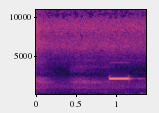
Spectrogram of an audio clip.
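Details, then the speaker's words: Skid steer just fitted with new tracks: a single short high warning beep over a quiet low engine rumble, an intermittent alarm; the operator says something is wrong and jokes the seat is having hiccups; cause unknown. "was that that thing again there's something wrong in there"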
